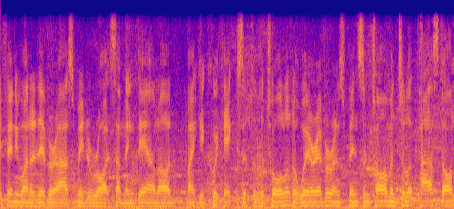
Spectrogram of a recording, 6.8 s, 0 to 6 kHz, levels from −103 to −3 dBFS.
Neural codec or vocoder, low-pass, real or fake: none; 5.4 kHz; real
